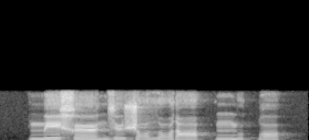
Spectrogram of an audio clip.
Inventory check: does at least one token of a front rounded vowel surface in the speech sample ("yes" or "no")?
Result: yes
